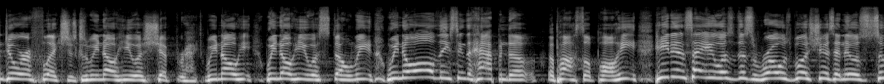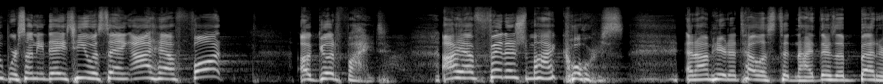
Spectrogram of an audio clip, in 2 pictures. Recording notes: a service recording from Connect Point UPC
